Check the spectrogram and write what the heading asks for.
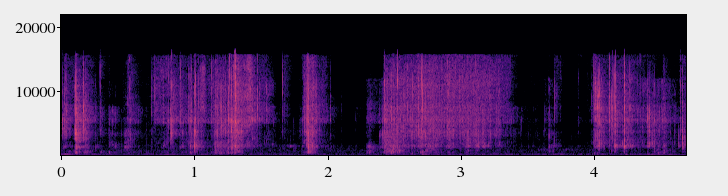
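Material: Glossy paper.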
